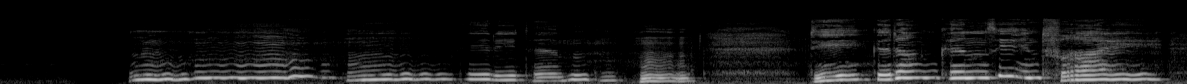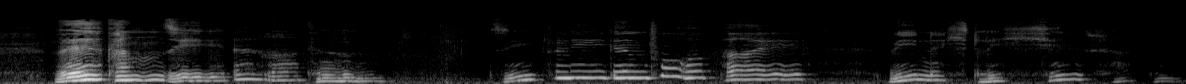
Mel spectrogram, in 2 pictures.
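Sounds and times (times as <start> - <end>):
speech: 1.3 - 2.1, 8.1 - 11.8, 12.4 - 15.6, 16.9 - 20.0, 20.8 - 23.6
woman singing a German folk song unaccompanied: 1.3 - 7.0, 8.1 - 11.7, 12.4 - 15.8, 16.8 - 20.0, 20.8 - 23.7.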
